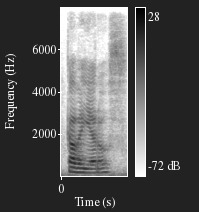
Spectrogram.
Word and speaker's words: Caballeros: Caballeros.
